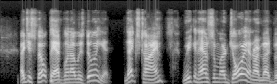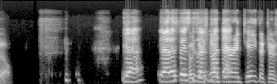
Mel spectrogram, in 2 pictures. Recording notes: Skype calls. The date in the title indicates the date the call was recorded.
